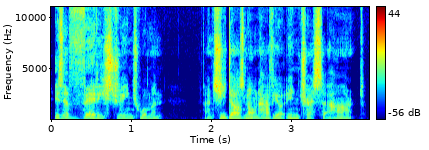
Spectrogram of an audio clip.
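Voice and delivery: low, soft inner voice; a quiet warning from inside his head; voice in his mind. A narrator's reading. His inner voice warns him about the crone, low and soft. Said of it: "said the voice in his mind".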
